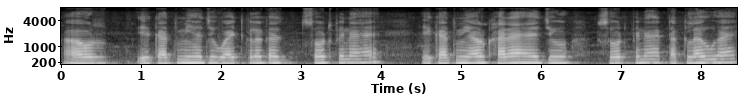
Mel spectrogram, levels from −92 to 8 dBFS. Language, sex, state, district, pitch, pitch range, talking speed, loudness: Hindi, male, Haryana, Charkhi Dadri, 160 Hz, 155-165 Hz, 165 wpm, -15 LUFS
